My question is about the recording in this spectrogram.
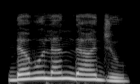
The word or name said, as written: ಡವುಲಂದಾಜು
